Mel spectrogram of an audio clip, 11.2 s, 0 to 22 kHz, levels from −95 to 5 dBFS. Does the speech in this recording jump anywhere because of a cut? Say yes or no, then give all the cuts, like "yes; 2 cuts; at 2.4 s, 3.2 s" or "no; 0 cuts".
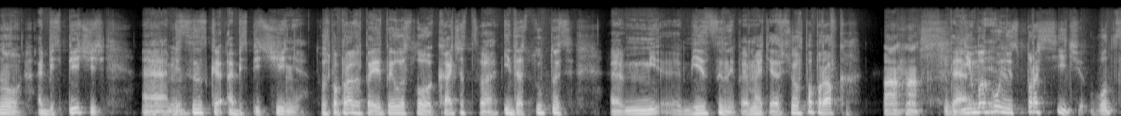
no; 0 cuts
